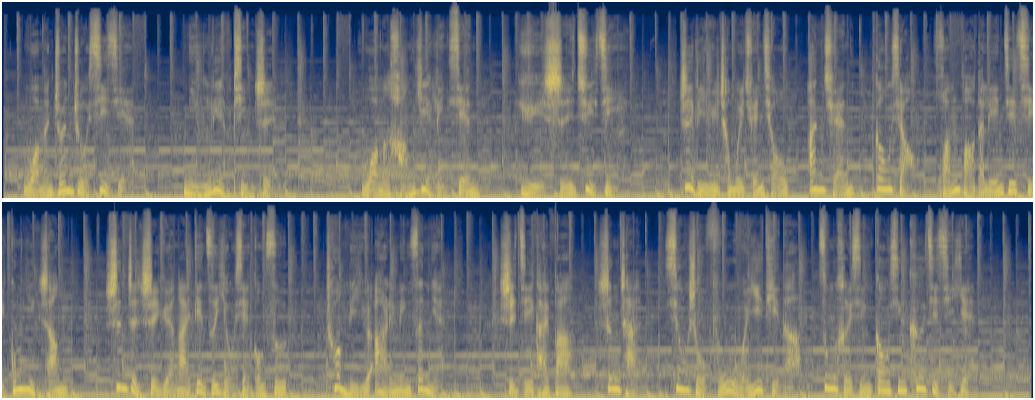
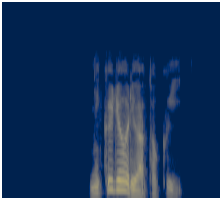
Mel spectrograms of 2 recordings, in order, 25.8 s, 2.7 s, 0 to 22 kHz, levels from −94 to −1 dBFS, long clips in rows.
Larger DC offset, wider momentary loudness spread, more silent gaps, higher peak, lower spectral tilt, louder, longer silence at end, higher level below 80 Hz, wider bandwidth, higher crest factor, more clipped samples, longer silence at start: neither; second, 13 LU vs 17 LU; neither; first, 0 dBFS vs -20 dBFS; second, -4 dB/octave vs -5.5 dB/octave; first, -18 LUFS vs -36 LUFS; second, 0 s vs 0.55 s; first, -26 dBFS vs -70 dBFS; first, 19 kHz vs 7 kHz; about the same, 18 dB vs 20 dB; neither; second, 0 s vs 1.1 s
